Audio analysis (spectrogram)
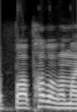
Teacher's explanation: प, फ, ब, म, जे ओष्ठ से होता है। देखिए प बोल के देखिएगा, आप लोग खुद ही पता चलेगा कि कहाँ से इसका आवाज़ आ रही है, तो यह होस्ट से हो जाएगा।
